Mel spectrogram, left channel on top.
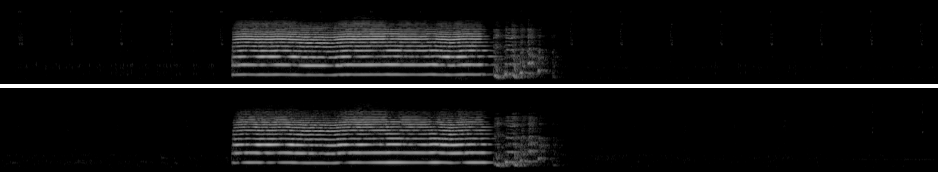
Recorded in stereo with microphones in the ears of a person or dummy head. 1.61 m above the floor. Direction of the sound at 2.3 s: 50° left (ahead or behind).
